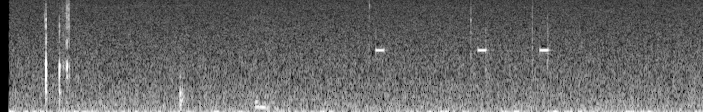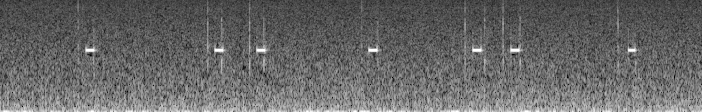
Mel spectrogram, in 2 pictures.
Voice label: telephone talk; Herbert and Co Solicitors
